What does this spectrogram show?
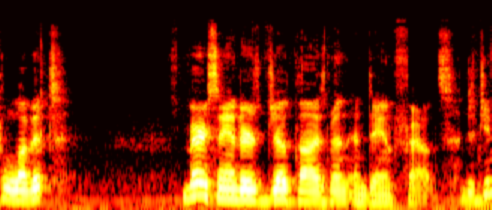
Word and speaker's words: Theismann: His name is actually Joe Theismann. But in college, his last year in college, he was trying to win the Heisman. So he starts calling himself Jeff Theismann to rhyme with the Heisman.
